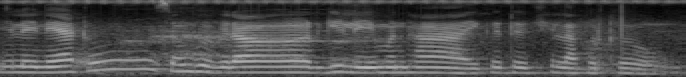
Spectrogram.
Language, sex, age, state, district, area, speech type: Bodo, female, 45-60, Assam, Kokrajhar, rural, spontaneous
